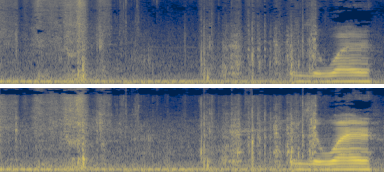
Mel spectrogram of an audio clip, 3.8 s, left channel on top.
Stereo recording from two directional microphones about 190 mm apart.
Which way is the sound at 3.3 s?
20° right (ahead or behind).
